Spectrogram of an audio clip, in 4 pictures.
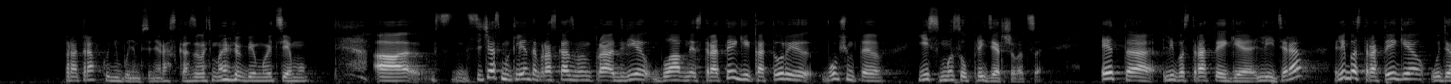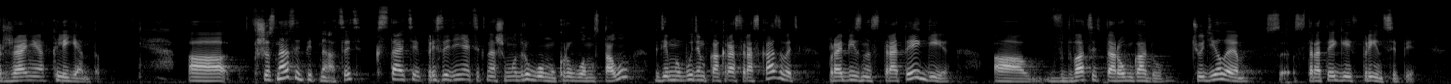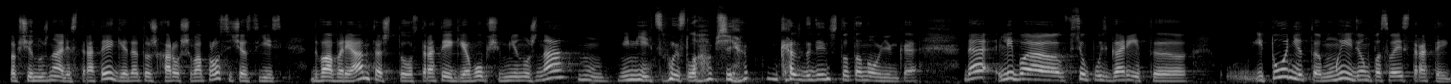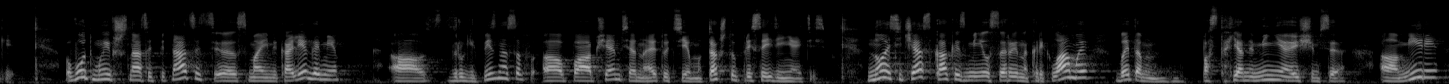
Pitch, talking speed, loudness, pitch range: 185 Hz, 130 wpm, -29 LUFS, 165-230 Hz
